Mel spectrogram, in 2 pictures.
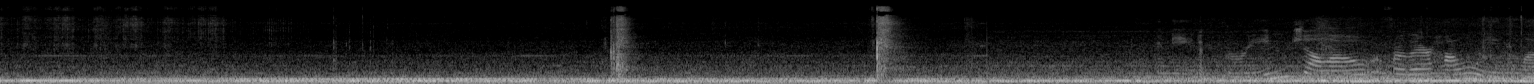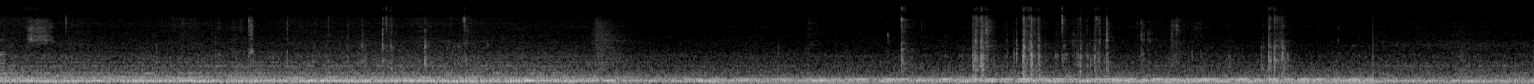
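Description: Supermarket aisle background: a steady low hum, with a few sharp knocks and, about halfway through, a few seconds of a distant voice.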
